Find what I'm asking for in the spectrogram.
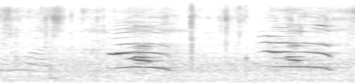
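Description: A cat stuck up in a tree gives two drawn-out, wavering yowls about a second and a half apart, fairly faint against a quiet outdoor background.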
